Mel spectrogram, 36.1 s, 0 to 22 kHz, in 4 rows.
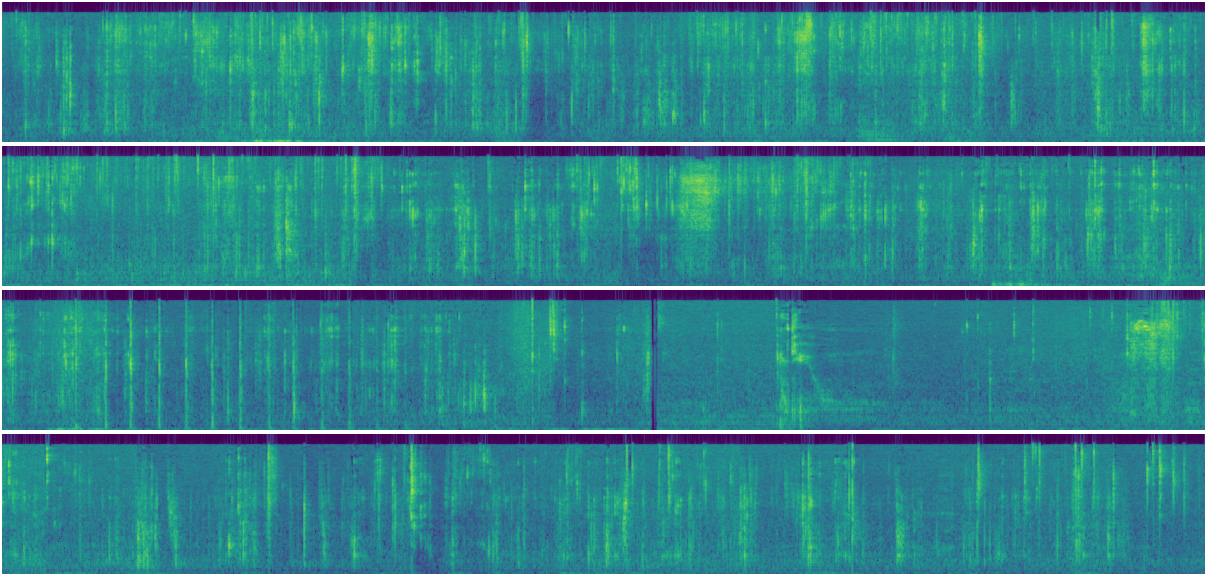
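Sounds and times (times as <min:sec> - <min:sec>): wet chewing and gnawing: 0:00.0 - 0:23.0, 0:25.2 - 0:36.0.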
